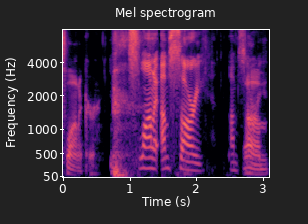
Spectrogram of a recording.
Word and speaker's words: Slonaker: you were asking uh about my surname it's saloner Salon I'm sorry I'm sorry I was trying to put the wrong whatever pronunciation saloner okay go ahead but um I no it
